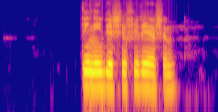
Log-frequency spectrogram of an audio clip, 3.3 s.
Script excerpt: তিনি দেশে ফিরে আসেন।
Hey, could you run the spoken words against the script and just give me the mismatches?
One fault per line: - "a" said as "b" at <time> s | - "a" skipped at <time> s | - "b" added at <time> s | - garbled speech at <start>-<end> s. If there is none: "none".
none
